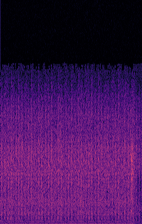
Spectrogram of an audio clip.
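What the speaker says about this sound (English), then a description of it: "Bang, bang, bang. That's the sound of the gunfight." A sustained firefight in GTA San Andreas, with fast overlapping machine-gun bursts and gunshots loud and near, the shooting cutting off abruptly right at the end.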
